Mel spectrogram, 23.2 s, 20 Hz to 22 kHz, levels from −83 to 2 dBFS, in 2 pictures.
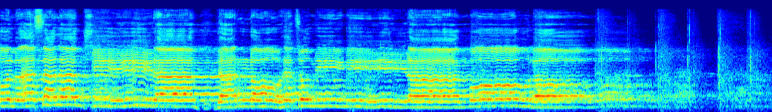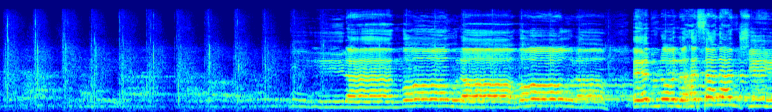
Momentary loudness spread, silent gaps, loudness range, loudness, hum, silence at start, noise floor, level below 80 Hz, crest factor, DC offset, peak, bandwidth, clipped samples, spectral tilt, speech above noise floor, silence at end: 23 LU; none; 22 LU; -20 LUFS; none; 0 s; -45 dBFS; -72 dBFS; 18 dB; under 0.1%; -4 dBFS; 16 kHz; under 0.1%; -2 dB/octave; 25 dB; 0 s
